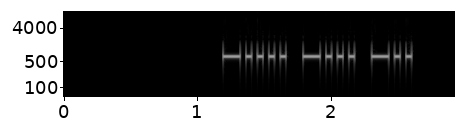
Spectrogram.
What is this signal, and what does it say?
Morse code, heard as a keyed tone, about 28 wpm, 690 Hz. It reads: 6BD
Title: Three Challenging Letter-Number Combinations 28wpm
